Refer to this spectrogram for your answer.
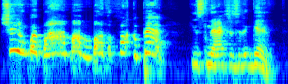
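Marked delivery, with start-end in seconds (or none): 0.0-1.7 mock angry man, very high-pitched outburst. Retelling a scene, the speaker voices the man mad at her, mock-angry man. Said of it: "He's mad at her".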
